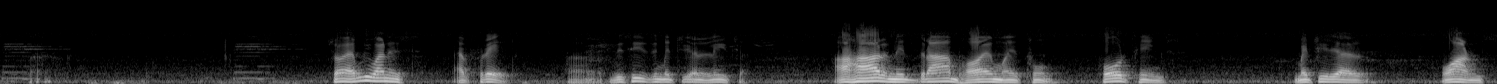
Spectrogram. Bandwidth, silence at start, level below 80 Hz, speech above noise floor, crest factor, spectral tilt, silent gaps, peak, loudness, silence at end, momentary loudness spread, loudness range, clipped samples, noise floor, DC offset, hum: 6 kHz; 0.1 s; -46 dBFS; 30 dB; 18 dB; -10.5 dB/octave; none; -2 dBFS; -20 LUFS; 0.15 s; 21 LU; 6 LU; under 0.1%; -48 dBFS; under 0.1%; none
